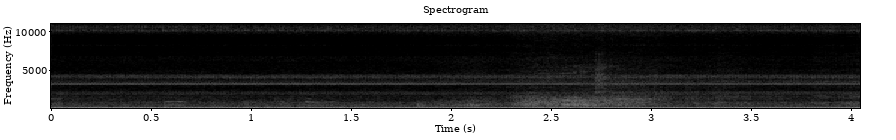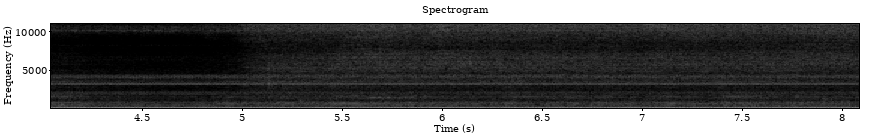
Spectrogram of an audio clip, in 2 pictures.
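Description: A steady low hum under a faint, thin airbrush air hiss as paint is sprayed at low pressure. The hiss grows stronger about five seconds in, and there is a brief soft rustle in the middle.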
